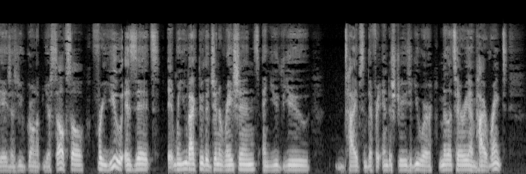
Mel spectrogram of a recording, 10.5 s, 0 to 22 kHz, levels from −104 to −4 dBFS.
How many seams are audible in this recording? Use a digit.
7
